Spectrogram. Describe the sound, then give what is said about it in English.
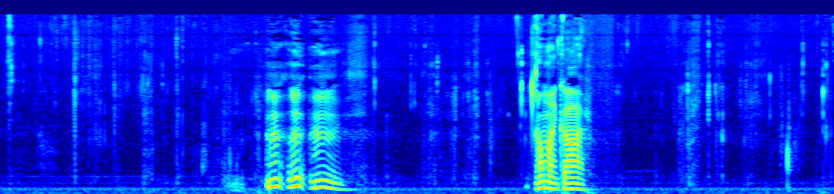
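Chewing of a frozen pizza topped with coleslaw and hot sauce right at the microphone, with steady wet clicks and soft crunches throughout, broken by a muffled appreciative hum and a brief exclamation from the eater. “Sorry, sorry if I'm chewing on the mic.”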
